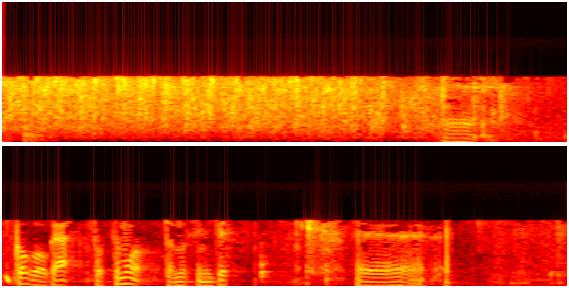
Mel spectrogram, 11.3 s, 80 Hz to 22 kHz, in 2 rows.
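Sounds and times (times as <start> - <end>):
audience applauding in a room: 0.0 - 5.3
speech: 4.4 - 5.1, 5.8 - 8.1, 9.2 - 10.0.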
